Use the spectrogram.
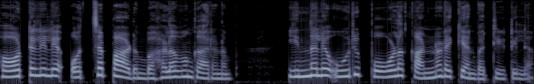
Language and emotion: Malayalam, sad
